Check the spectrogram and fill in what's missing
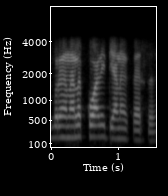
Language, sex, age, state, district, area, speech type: Tamil, male, 18-30, Tamil Nadu, Mayiladuthurai, urban, conversation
